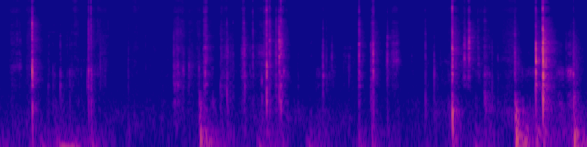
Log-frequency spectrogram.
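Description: Clicks, taps and scrapes of an airsoft pistol's magazine and its parts being handled and pushed as a stuck piece is worked back on, with dull handling bumps between the clicks.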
